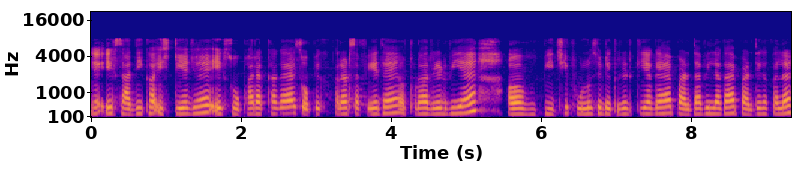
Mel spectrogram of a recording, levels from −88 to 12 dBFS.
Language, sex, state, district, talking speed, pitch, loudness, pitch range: Hindi, female, Haryana, Charkhi Dadri, 235 wpm, 220 Hz, -16 LUFS, 210-235 Hz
